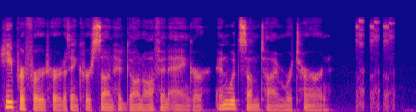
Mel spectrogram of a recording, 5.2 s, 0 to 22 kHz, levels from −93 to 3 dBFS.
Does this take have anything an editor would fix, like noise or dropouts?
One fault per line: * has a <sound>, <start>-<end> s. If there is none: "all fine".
* has a laugh, 4.4-4.9 s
